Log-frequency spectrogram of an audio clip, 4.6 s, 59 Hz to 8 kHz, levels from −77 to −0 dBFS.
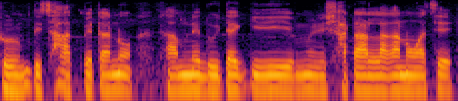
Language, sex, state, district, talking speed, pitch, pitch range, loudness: Bengali, male, West Bengal, Alipurduar, 145 wpm, 105 Hz, 100-105 Hz, -19 LUFS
